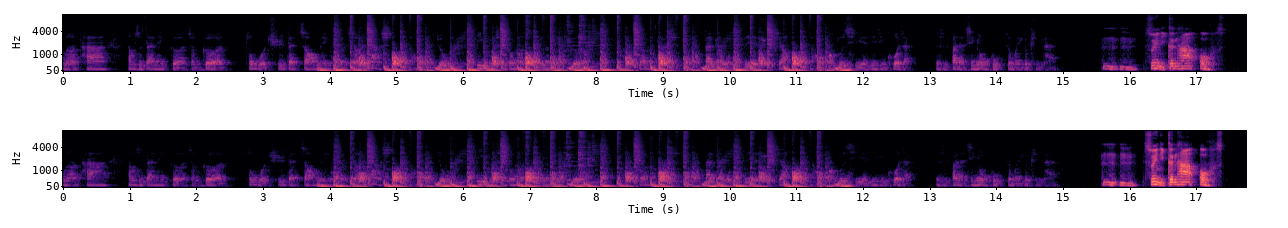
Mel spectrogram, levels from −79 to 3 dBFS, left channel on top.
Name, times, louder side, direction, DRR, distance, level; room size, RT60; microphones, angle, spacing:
voice 1, 0.0-2.4 2.7-7.9 8.4-12.7 13.1-14.9, left 2 dB, 55° left, 0.6 m, -42 dB
sound 1, 3.8-11.8, left 1 dB, 10° left, 0.8 m, -32 dB
sound 2, 4.0-5.0 5.9-6.0 6.4-8.2 8.4-8.8 9.6-10.0 10.8-10.9, right 1 dB, 60° right, 1.3 m, -46 dB
voice 2, 15.6-17.4, right 7 dB, 75° right, 0.3 m, -23 dB
2.5 x 2.5 x 3.0 m
head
